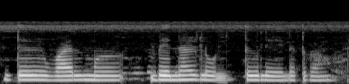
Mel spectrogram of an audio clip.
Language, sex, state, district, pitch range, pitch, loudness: Wancho, female, Arunachal Pradesh, Longding, 195-210 Hz, 205 Hz, -15 LUFS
